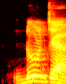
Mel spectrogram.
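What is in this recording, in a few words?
"durja", Malay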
